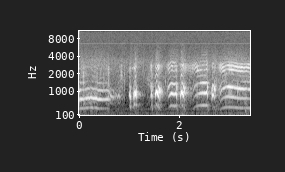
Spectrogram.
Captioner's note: baby crying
